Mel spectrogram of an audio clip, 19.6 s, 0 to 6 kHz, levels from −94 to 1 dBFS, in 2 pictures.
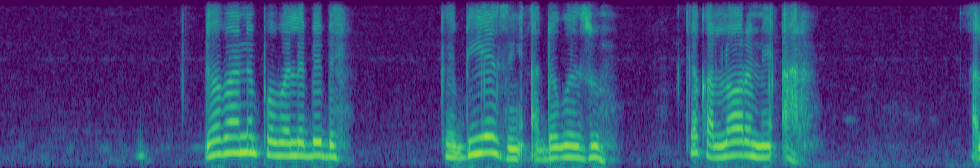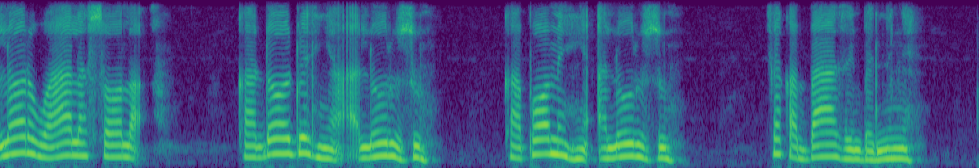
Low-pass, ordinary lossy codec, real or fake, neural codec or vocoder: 5.4 kHz; Opus, 32 kbps; real; none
